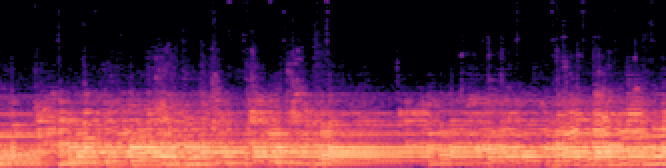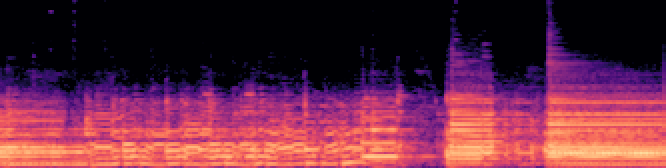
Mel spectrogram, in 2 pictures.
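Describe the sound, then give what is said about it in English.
A bass guitar with a neck position pickup and a P bass pickup plays sustained, harmonically rich notes, added distortion giving a gritty edge layered over a constant clean low tone, steady and loud, with a brief pause before a final struck note rings out. “So I got that clean tone is always there. I add the distortion in.”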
